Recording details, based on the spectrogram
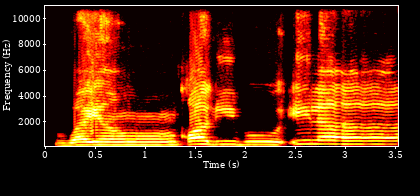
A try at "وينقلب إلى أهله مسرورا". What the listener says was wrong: बा को लंबा नहीं करें وينقلب إلى أهله مسرورا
